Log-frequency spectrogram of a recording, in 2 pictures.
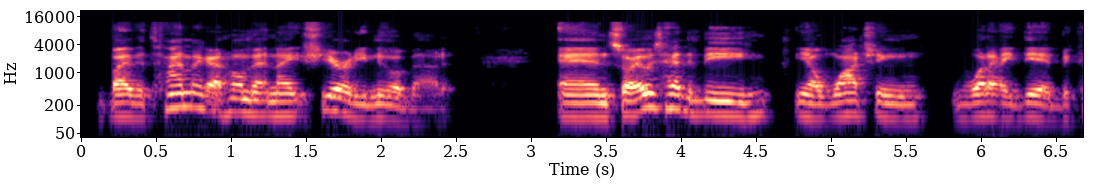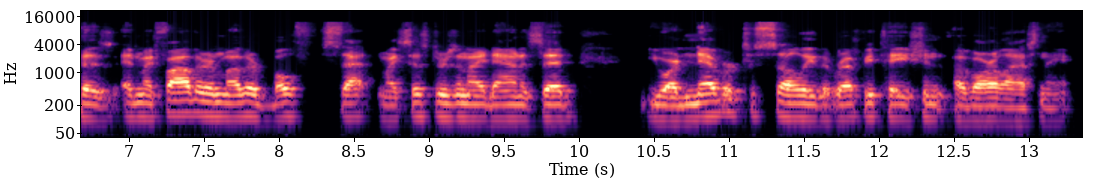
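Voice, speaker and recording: A man with an unremarkable speaking voice at medium pitch, ordinary pitch variation, and a quiet background. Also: fairly quick pace. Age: 60s. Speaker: radio broadcaster and entrepreneur. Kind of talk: casual chat.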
